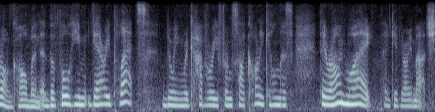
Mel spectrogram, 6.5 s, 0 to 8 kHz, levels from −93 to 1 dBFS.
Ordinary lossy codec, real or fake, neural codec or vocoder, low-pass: Opus, 24 kbps; fake; codec, 16 kHz in and 24 kHz out, 0.8 kbps, FocalCodec, streaming, 65536 codes; 7.2 kHz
